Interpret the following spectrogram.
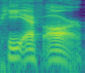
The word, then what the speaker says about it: PFFR: with Brooklyn Art Collective pfr pronounced with only one f yeah pfr started in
